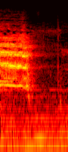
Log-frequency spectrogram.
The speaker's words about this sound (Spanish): Cabrón, no mames, güey, puto pájaro, güey.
